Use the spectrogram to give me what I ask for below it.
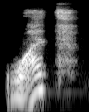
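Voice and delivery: normal talking voice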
